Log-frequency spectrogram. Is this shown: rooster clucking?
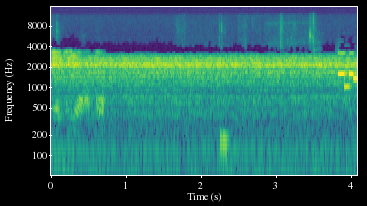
no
